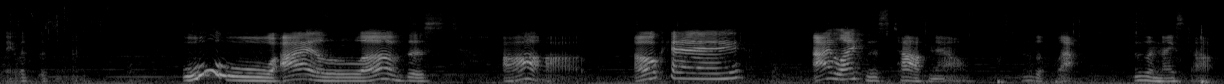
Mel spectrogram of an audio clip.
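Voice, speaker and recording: A woman livestreaming a game in casual, excitable chatter, often exclaiming as she talks. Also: lowish voice, takes it slowly, faint music behind.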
